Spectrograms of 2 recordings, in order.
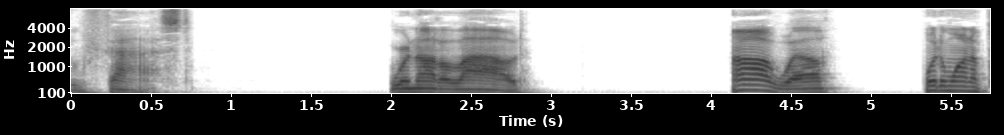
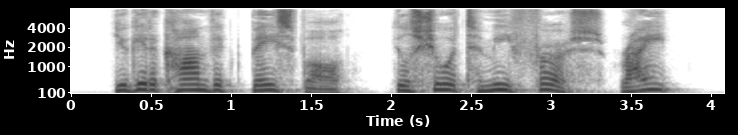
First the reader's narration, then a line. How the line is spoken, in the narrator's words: Scout whispers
